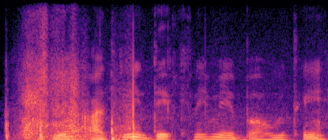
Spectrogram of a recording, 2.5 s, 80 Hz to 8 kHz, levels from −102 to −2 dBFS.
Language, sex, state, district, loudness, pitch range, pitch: Hindi, male, Bihar, Kaimur, -25 LUFS, 105-130 Hz, 115 Hz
